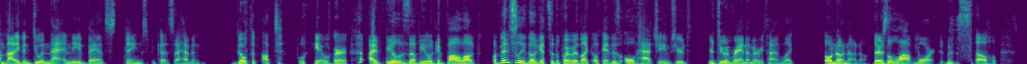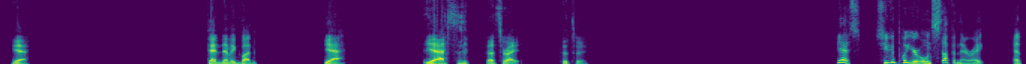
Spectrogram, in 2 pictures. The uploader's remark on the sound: This was a live class recorded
